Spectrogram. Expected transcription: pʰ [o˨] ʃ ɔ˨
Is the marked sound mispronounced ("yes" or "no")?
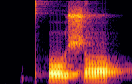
no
